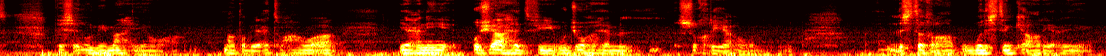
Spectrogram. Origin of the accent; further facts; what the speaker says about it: Saudi Arabia; حتى عندنا في السعودية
